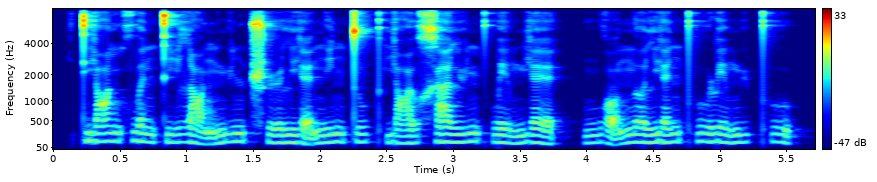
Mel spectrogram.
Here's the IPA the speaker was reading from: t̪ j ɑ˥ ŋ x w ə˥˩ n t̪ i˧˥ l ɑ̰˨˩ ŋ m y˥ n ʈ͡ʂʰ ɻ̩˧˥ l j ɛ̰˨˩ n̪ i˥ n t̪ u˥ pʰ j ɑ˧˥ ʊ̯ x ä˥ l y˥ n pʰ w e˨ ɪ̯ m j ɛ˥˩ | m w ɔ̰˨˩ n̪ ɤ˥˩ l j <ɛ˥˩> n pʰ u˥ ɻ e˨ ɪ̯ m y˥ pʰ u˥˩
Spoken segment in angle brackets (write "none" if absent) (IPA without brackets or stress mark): ɛ˥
